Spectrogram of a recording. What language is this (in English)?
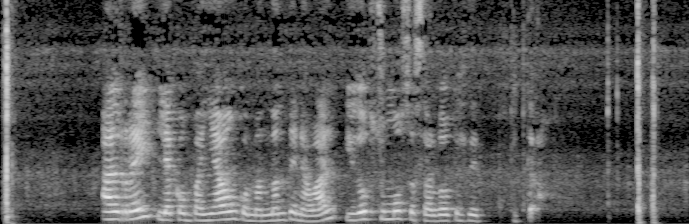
Spanish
